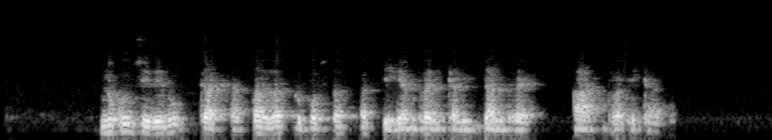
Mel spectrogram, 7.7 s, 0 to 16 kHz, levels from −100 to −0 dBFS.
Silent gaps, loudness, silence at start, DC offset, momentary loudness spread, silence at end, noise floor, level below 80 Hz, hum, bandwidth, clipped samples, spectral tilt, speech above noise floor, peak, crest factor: none; -17 LUFS; 1 s; under 0.1%; 8 LU; 1.1 s; -85 dBFS; -60 dBFS; none; 2.8 kHz; under 0.1%; -13 dB/octave; 69 dB; 0 dBFS; 18 dB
